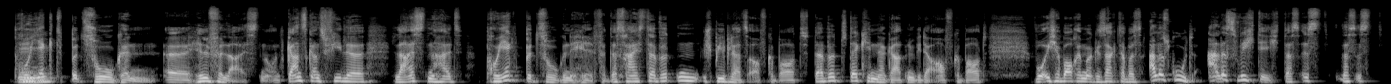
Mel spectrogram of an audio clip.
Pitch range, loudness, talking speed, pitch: 120-155 Hz, -19 LUFS, 175 wpm, 140 Hz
